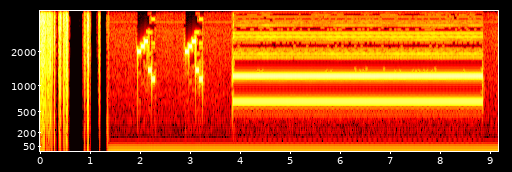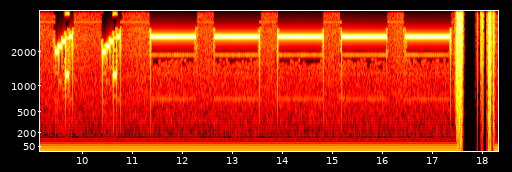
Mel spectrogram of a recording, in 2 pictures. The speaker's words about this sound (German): Jeder mit Alarmruf.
